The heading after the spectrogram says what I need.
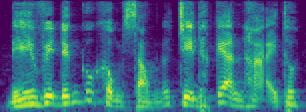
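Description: A man's voice: mid-range voice, sing-song, very fast, fairly bright tone, husky. A man voicing a greedy, spiteful village daughter-in-law who nags and scolds sharply in a storybook reading. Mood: scolding.

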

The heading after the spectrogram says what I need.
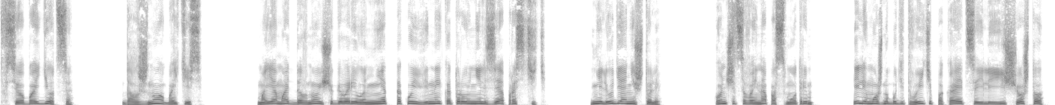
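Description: A man's voice: fairly high pitch, dry recording, clean studio sound, close to an everyday voice. A man voicing a devoted young peasant wife who pleads in an earnest, tender rush of words.

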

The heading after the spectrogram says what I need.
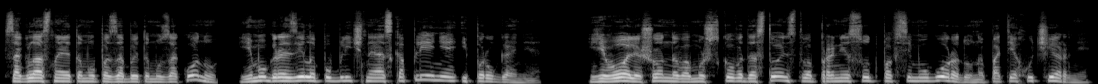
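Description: Guy reading an audiobook, slightly high voice, dry close mic. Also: animated, moderate pace, dark tone, dry recording. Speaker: audiobook narrator. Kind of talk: scripted narration.

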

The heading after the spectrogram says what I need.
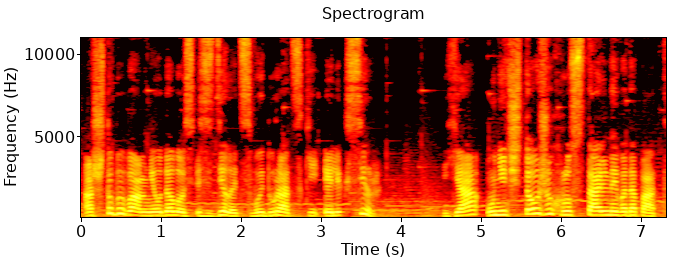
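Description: A woman voicing a spiteful, cackling evil fairy queen who draws out her mocking threats slowly and loudly. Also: medium pitch, soft background music, lightly acted. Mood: spiteful gloating. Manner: slow, drawn-out, mocking threats.

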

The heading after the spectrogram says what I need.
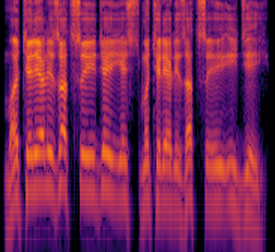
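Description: Casting: man playing a lofty, stern occult count, slow and grand, dry close sound. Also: medium pitch, expressive, fairly bright tone, no echo, pitched above the performer's own voice. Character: smooth, imperious mystic count, man. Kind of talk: audiobook character voice.

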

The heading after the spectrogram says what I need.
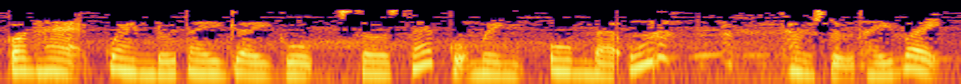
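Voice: mid-range voice, a little fast, slight background noise. A storyteller narrating a horror story in a tense, vivid manner. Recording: muffled recording with loud music bed.

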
